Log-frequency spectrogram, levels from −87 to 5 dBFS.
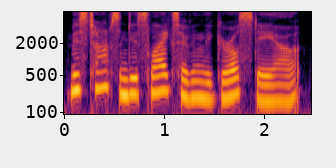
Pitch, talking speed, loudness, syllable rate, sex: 210 Hz, 195 wpm, -16 LUFS, 5.3 syllables/s, female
